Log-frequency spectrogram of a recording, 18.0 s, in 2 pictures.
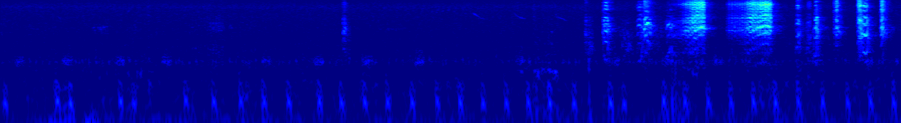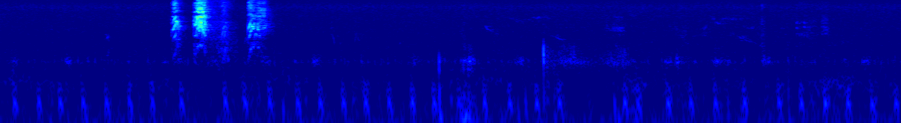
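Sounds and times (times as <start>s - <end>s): harsh raspy bird calls: 5.6s - 9.0s, 10.7s - 11.8s.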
